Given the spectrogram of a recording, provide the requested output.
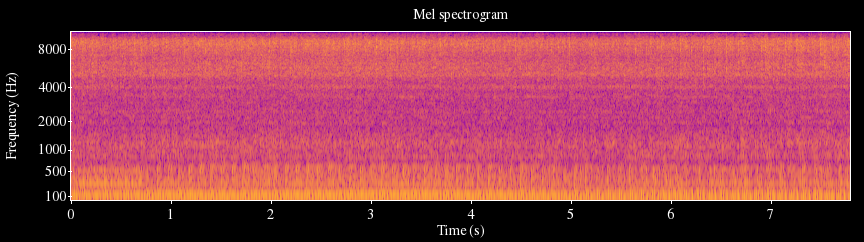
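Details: First run of a temporary replacement engine (original block destroyed), fuel pump fuse refitted, logged with HP Tuners: lumpy, uneven idle with a chuffing, irregular beat. The owner suspects a vacuum leak, possibly the plugs; it was too dark to find it.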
